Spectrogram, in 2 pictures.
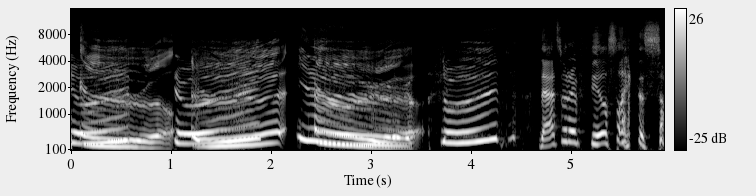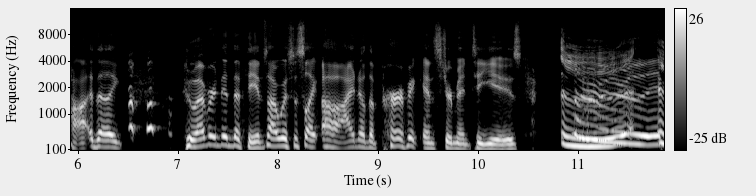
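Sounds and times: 
voice imitating a flipped groan tube: 0.0s - 4.4s, 10.8s - 11.8s
speech: 3.4s - 3.8s, 4.7s - 11.8s
laughter: 5.5s - 7.2s.

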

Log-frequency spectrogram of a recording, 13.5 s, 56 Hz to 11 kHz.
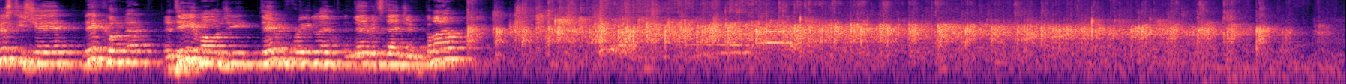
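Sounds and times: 
speech: 0.0s - 5.1s
large crowd applauding panelists: 4.7s - 13.4s.

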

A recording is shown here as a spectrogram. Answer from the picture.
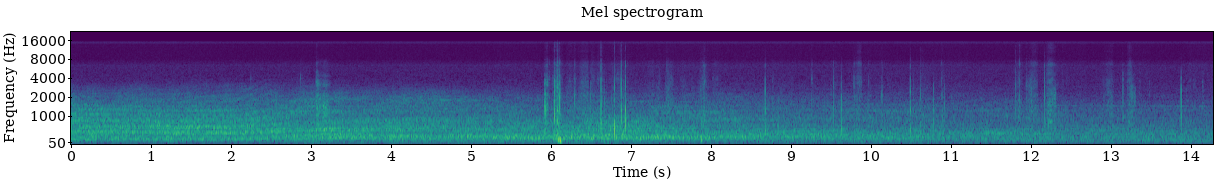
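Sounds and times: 
jet airliner roaring overhead: 0.0s - 14.2s
faint clicks and taps: 5.9s - 11.0s, 13.0s - 14.2s.

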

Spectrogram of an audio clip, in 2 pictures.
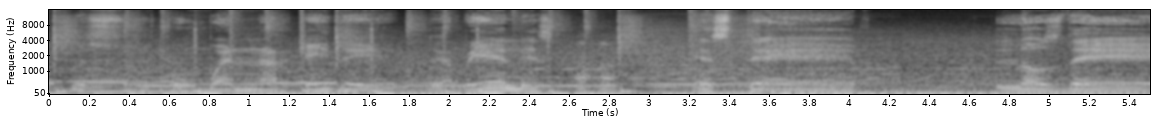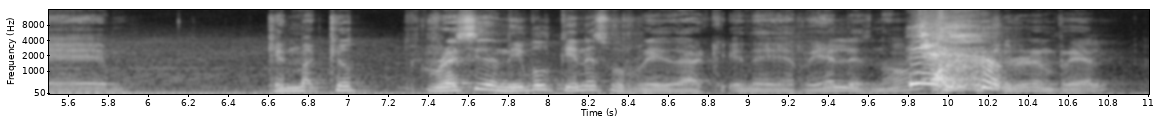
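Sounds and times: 
speech: 0.1s - 6.0s, 6.6s - 10.9s
loud sneeze: 9.8s - 10.4s.

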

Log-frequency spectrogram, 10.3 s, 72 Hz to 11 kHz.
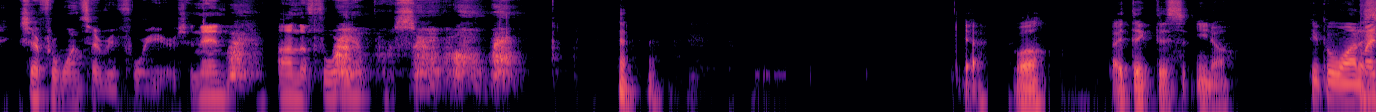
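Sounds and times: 
speech: 0.2s - 3.9s, 4.6s - 4.9s, 7.2s - 10.3s
dog barking: 1.7s - 4.0s.

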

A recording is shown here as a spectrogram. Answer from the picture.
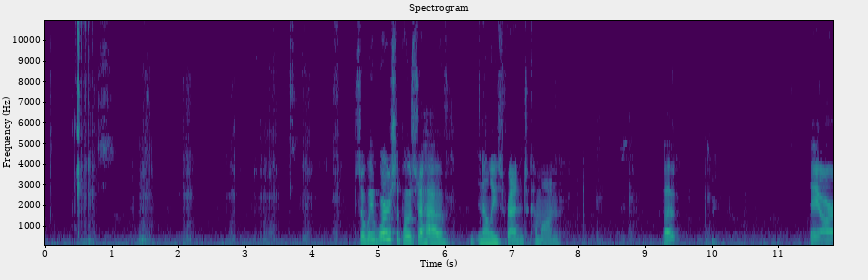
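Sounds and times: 
crunchy chewing: 0.0s - 4.6s, 7.7s - 11.1s
speech: 4.7s - 7.8s, 9.3s - 9.6s, 11.5s - 11.8s.

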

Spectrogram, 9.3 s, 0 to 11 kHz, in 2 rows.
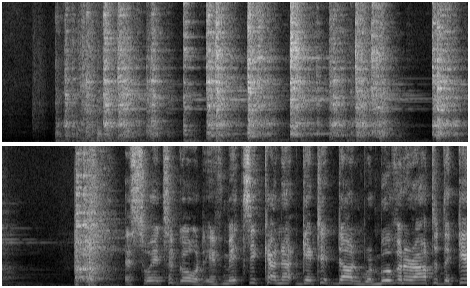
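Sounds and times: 
small saucepan clanking on a stove: 0.6s - 6.6s
speech: 5.9s - 9.2s.

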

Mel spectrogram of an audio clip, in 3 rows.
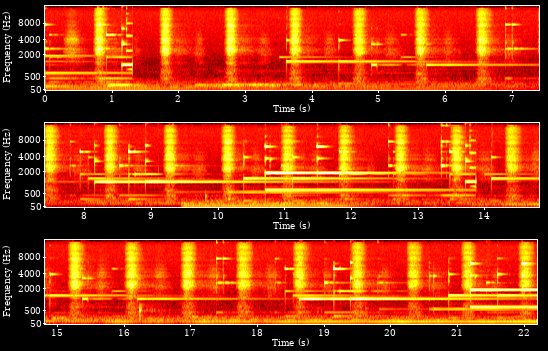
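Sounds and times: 
soft sustained humming tones: 0.0s - 22.1s
sharp nasal exhales during a pranayama breathing exercise: 4.6s - 11.2s, 11.8s - 21.4s.

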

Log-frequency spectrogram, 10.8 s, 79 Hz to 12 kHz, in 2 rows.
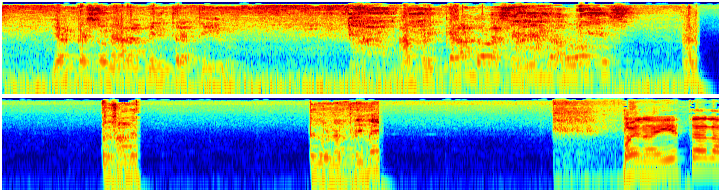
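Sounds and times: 
speech: 0.4s - 1.9s, 2.6s - 5.3s, 7.7s - 8.2s, 10.1s - 10.7s
person coughing in harsh loud bursts: 2.6s - 3.2s.

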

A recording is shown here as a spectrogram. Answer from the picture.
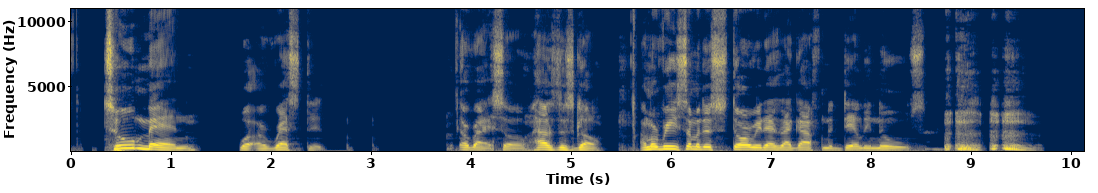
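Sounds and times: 
speech: 0.4s - 2.6s, 3.8s - 9.4s
man clearing his throat close to the mic: 8.6s - 9.8s.

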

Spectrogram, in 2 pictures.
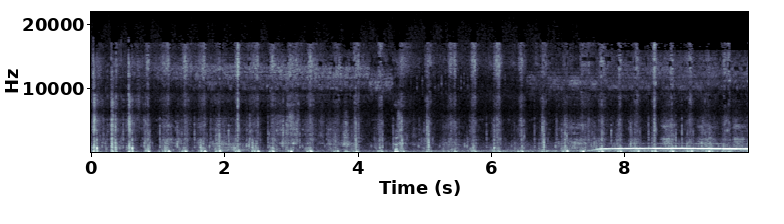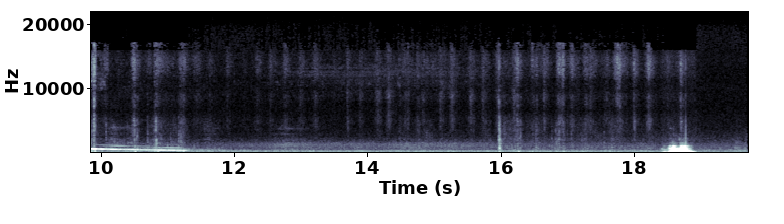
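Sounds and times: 
low hum: 0.9s - 19.7s
wild dog howling: 7.4s - 11.9s.

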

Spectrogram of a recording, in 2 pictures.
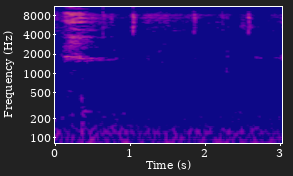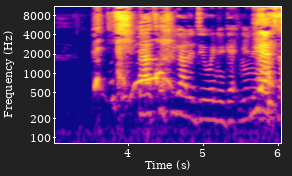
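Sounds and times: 
person sneezing: 3.6s - 4.6s
speech: 4.2s - 6.0s.

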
